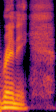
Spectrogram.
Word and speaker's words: Renee: guy's name was renie was spelled like Renee but he called it renie but I mean he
